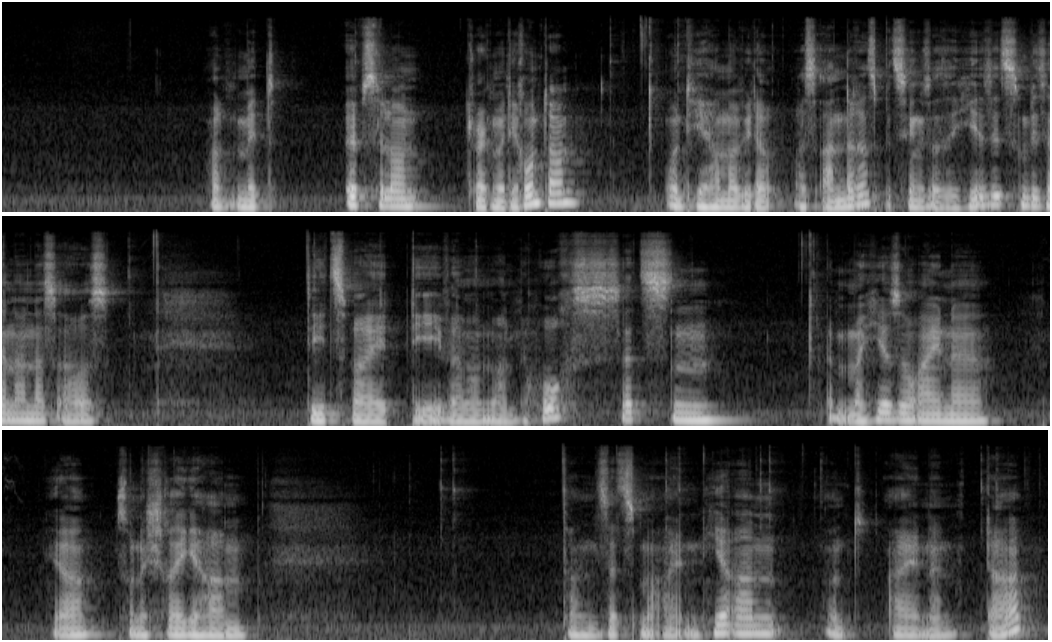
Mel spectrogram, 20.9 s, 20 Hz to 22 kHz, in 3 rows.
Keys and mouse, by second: 2.4-4.1 drag, 4.3 shift+middle drag, 7.2 a, 7.6 b, 10.2-12.4 drag, 14.9 a, 16.5 ctrl+r, 18.4 click, 20.5 click, 20.7 a.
